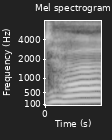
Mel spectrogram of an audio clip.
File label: "jha", marathi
